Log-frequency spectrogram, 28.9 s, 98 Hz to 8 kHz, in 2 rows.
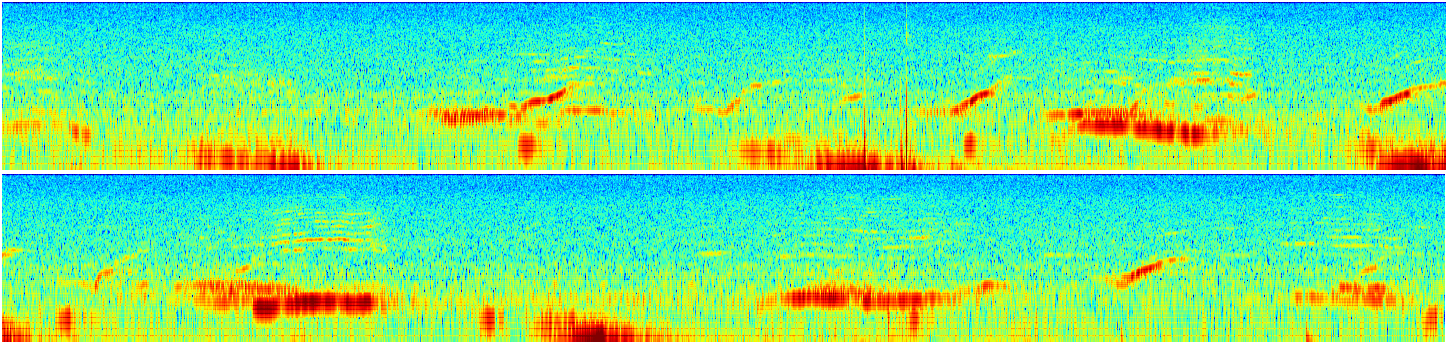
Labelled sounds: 0.0	0.3	humpback whale, 1.1 to 1.3 kHz
5.1	6.2	humpback whale, 0.80 to 2.8 kHz
7.4	7.6	humpback whale, 0.80 to 0.96 kHz
9.8	10.1	humpback whale, 0.80 to 1.2 kHz
11.3	12.5	humpback whale, 0.83 to 1.8 kHz
14.0	14.7	humpback whale, 0.80 to 1.2 kHz
15.6	15.8	humpback whale, 0.80 to 0.99 kHz
17.1	18.3	humpback whale, 1.0 to 2.9 kHz
21.4	21.7	humpback whale, 0.93 to 1.1 kHz
22.9	23.5	humpback whale, 1.1 to 1.9 kHz
25.9	26.3	humpback whale, 0.80 to 0.99 kHz
27.2	28.1	humpback whale, 1.2 to 1.3 kHz

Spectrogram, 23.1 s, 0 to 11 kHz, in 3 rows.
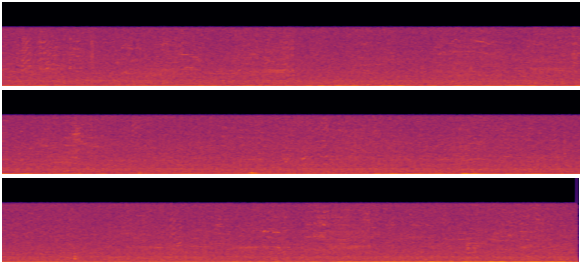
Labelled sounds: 14.0	14.2	Pacific white-sided dolphin, 1.9 to 2.1 kHz
18.6	18.9	Pacific white-sided dolphin, 1.8 to 2.1 kHz

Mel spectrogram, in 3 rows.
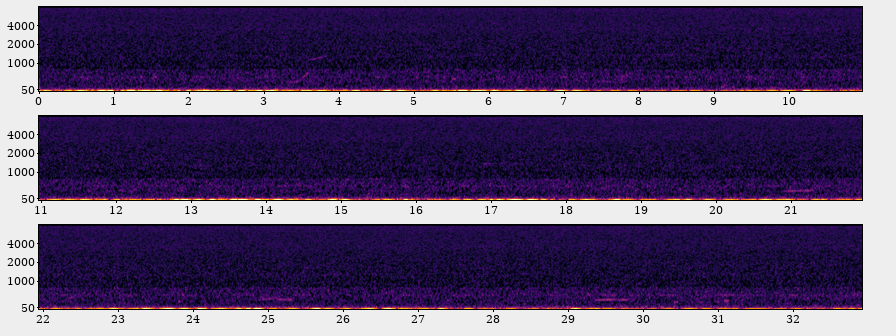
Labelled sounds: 3.6	3.8	humpback whale, 1.1 to 1.3 kHz

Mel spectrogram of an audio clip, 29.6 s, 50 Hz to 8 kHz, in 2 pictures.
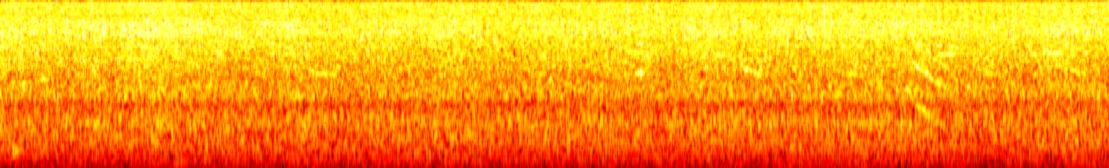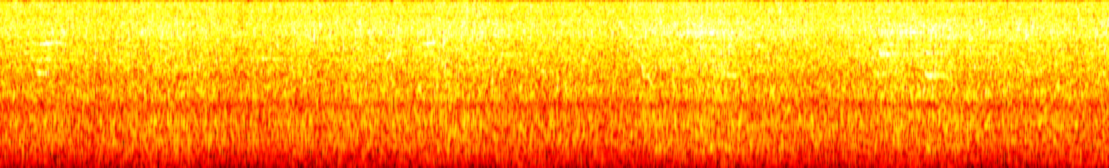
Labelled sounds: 0.2	0.5	killer whale, northern resident, G clan, 1.7 to 1.8 kHz
4.2	4.5	killer whale, northern resident, G clan, 2.0 to 2.2 kHz
9.9	10.2	killer whale, northern resident, G clan, 2.0 to 2.4 kHz
12.2	12.7	killer whale, northern resident, G clan, 1.6 to 3.0 kHz
13.9	14.5	killer whale, northern resident, G clan, 2.1 to 3.2 kHz
15.2	15.7	killer whale, northern resident, G clan, 3.5 to 3.7 kHz
26.4	27.5	killer whale, northern resident, G clan, 1.9 to 3.2 kHz

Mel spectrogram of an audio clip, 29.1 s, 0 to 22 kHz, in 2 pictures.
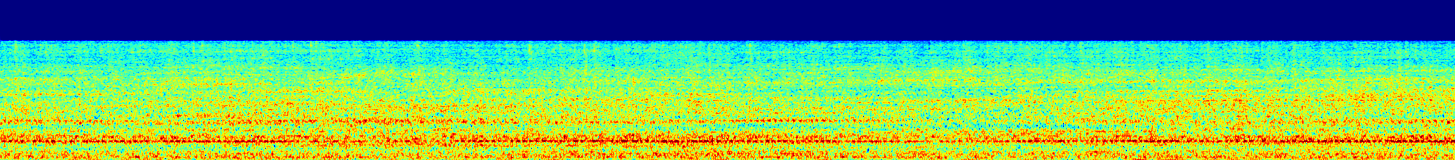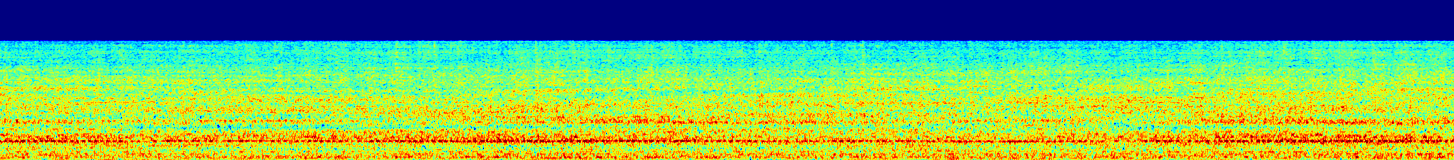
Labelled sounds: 3.3	3.7	vessel noise, 2.9 to 3.3 kHz

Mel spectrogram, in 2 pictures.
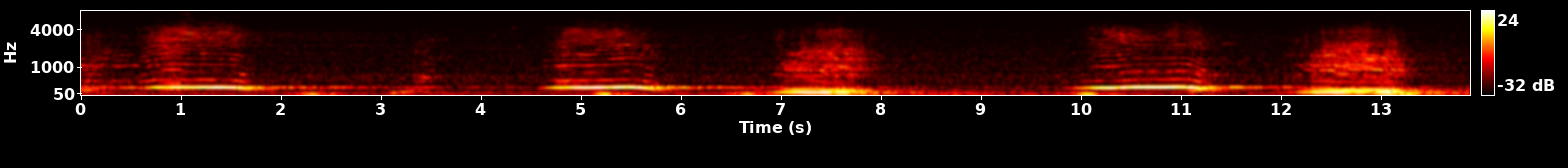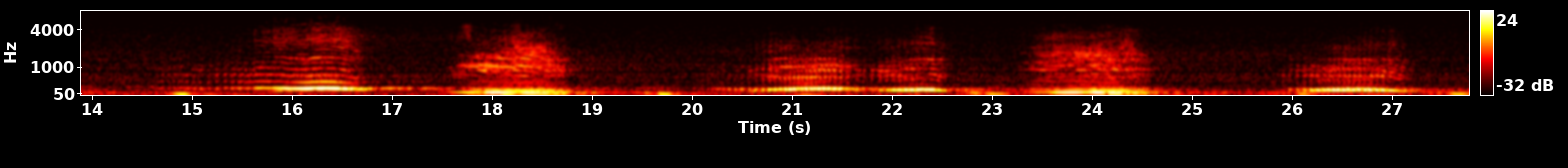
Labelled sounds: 0.2	1.7	humpback whale, 1.1 to 5.3 kHz
4.6	5.6	humpback whale, 0.99 to 5.0 kHz
7.0	7.5	humpback whale, 0.86 to 2.0 kHz
10.0	13.1	humpback whale, 0.80 to 4.8 kHz
15.6	16.7	humpback whale, 0.86 to 4.4 kHz
17.6	18.6	humpback whale, 0.80 to 2.2 kHz
20.8	21.5	humpback whale, 0.83 to 1.4 kHz
22.1	22.5	humpback whale, 1.2 to 2.6 kHz
23.4	24.2	humpback whale, 1.3 to 1.8 kHz
26.0	27.1	humpback whale, 0.80 to 2.5 kHz

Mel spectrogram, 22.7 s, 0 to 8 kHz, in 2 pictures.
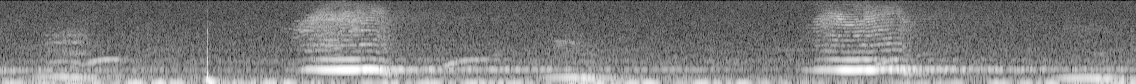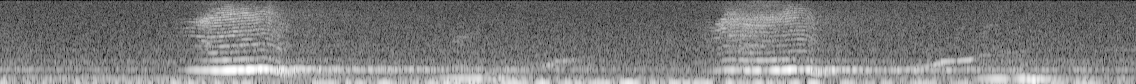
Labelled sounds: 0.4	1.3	humpback whale, 0.80 to 2.5 kHz
2.8	3.9	humpback whale, 0.80 to 5.6 kHz
4.9	5.8	humpback whale, 0.90 to 1.9 kHz
8.1	9.4	humpback whale, 0.80 to 7.0 kHz
13.1	14.8	humpback whale, 0.80 to 7.2 kHz
18.5	19.5	humpback whale, 0.80 to 6.4 kHz
21.0	21.4	humpback whale, 0.80 to 1.1 kHz

